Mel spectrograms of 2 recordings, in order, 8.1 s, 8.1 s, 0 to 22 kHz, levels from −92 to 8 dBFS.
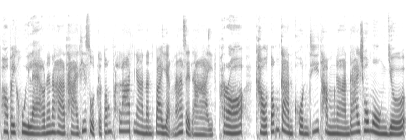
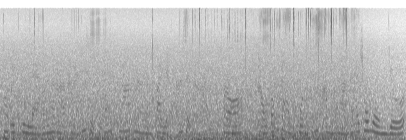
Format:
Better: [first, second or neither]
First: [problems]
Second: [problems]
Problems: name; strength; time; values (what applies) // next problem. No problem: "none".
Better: first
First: none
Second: wind noise on the microphone; heavy; 3 dB above the speech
